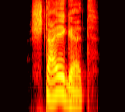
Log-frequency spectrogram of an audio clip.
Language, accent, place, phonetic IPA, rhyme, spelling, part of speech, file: German, Germany, Berlin, [ˈʃtaɪ̯ɡət], -aɪ̯ɡət, steiget, verb, De-steiget.ogg
- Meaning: second-person plural subjunctive I of steigen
